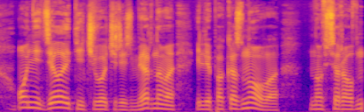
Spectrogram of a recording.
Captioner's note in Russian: none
